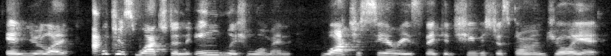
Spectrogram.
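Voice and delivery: usual speaking voice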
